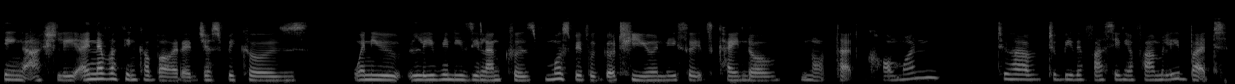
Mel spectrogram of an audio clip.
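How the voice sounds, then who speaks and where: Young kenyan-born woman talking slow n unsure, lots of ums, bit of fry, dry sound. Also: mid-range voice, steady tone, a bit bright, no room sound. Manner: hesitant, many ums. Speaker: guest, social entrepreneur. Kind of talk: casual interview talk.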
